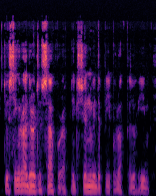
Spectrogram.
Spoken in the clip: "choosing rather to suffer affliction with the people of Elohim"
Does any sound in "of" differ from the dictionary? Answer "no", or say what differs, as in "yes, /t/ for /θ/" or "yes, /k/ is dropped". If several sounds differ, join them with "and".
yes, /b/ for /v/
